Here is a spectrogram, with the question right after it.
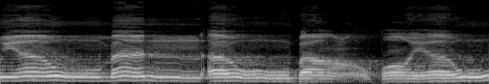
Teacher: Ni mad lin 2, 4 ataupun 6 harakat.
